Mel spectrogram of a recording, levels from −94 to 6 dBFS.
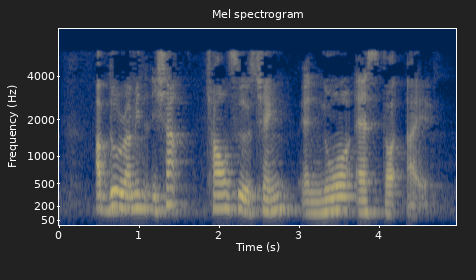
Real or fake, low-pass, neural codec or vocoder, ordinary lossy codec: real; 7.2 kHz; none; MP3, 24 kbps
